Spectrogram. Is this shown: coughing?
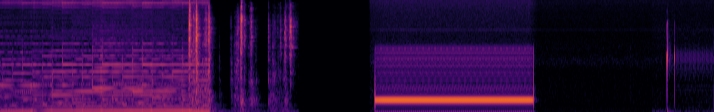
no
